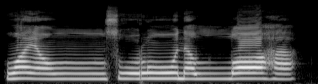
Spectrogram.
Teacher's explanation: وَيَنصُرُونَ، حرف صاد کو موٹی آواز میں پڑھنا ہے، آخری میں را پہ پیش ہے تو یہاں را کا حکم ہے تفخیم، تو ہم حرف را کو بھی موٹی آواز میں پڑھیں گے۔ آخری میں نون پہ زبر ہے لہذا ہمیں لفظ الجلالہ کے لام کو موٹی آواز میں پڑھنا ہے۔ · آخری میں نون پہ زبر ہے لہذا ہمیں لفظ الجلالہ کے لام کو موٹی آواز میں پڑھنا ہے۔ وَيَنصُرُونَ اللَّهَ، کلمت اولئک میں حرف الواو ہے لیکن ہم واو ظاہر نہیں کریں گے، الف کو پیش سے پڑھ کے حرف اللام پڑھیں گے۔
